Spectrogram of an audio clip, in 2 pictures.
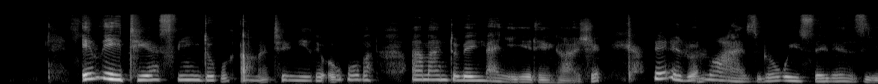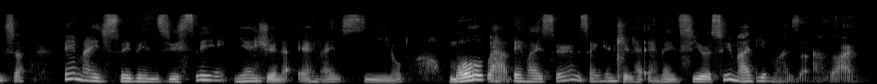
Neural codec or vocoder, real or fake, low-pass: codec, 24 kHz, 0.9 kbps, WavTokenizer, small release; fake; 10.8 kHz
